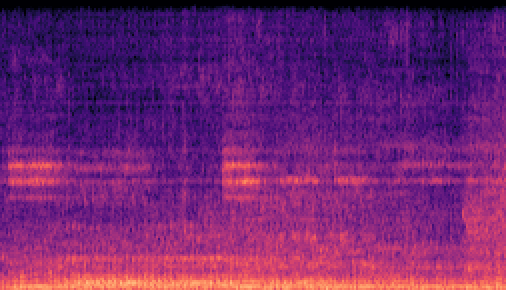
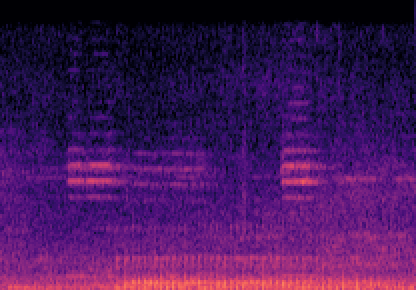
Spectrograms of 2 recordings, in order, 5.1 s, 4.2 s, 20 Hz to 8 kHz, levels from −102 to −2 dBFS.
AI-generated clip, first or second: first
